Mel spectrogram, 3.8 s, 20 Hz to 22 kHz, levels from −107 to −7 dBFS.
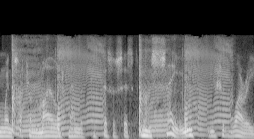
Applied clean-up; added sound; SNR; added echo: none; Fart; 4 dB; none.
